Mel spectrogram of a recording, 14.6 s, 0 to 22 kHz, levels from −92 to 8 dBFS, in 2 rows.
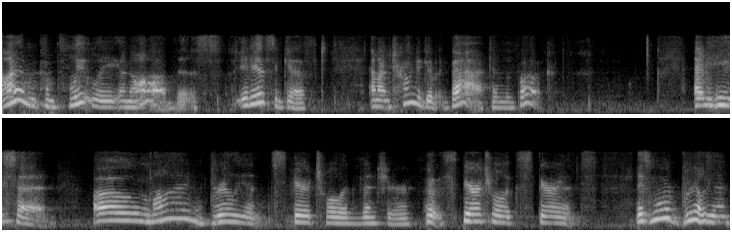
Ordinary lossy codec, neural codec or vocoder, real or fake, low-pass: Opus, 16 kbps; codec, 44.1 kHz, 2.6 kbps, SNAC; fake; 7.2 kHz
